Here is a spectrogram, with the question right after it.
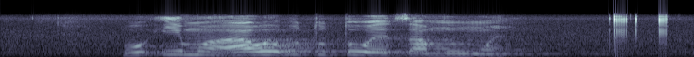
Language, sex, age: Venda, male, 19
